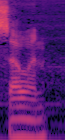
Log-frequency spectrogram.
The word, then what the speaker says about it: Samhain: So, but apparently it originates from Celtic times when Halloween was called Samhain. Hmm. Am I saying that right? Samhain? – I think it's Samhain. – Samhain, which is spelled S-A-M-H-A-I-N. But apparently the apples were associated with love and fertility, so...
